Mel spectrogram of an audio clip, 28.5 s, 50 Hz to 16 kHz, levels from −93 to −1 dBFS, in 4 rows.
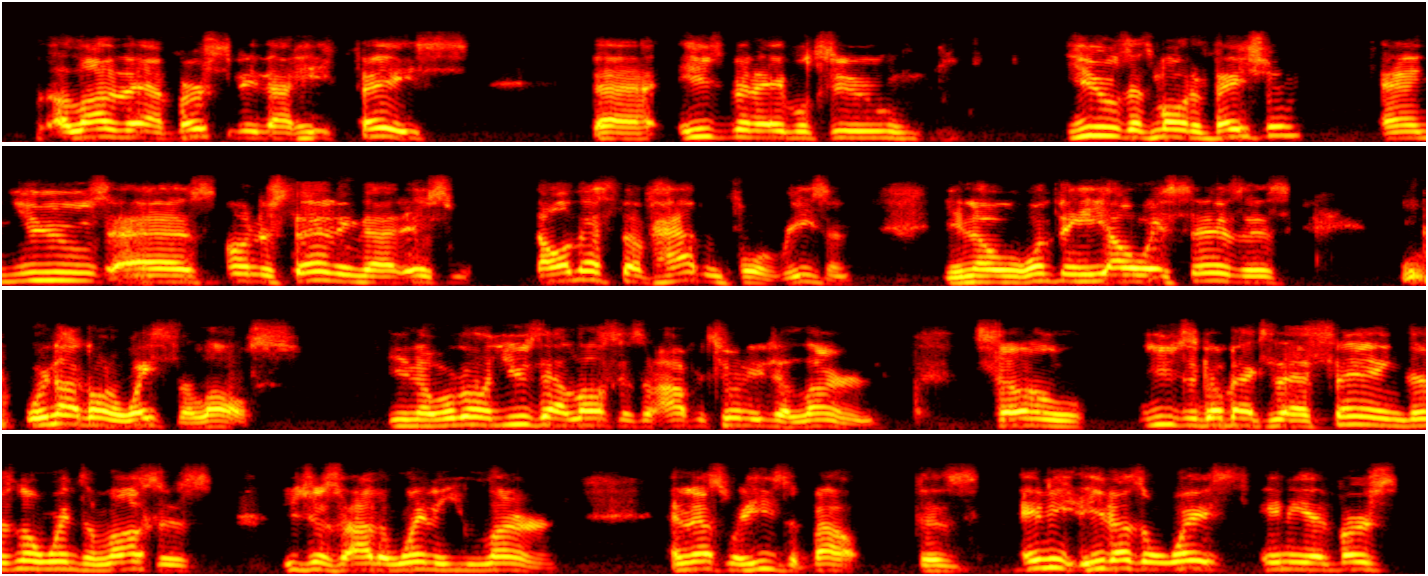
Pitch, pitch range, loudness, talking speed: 180 Hz, 165-205 Hz, -26 LUFS, 190 wpm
